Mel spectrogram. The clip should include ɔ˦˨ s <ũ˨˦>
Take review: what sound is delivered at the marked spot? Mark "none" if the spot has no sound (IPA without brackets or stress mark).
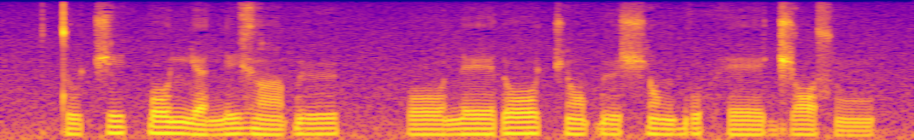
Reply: ũ˨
